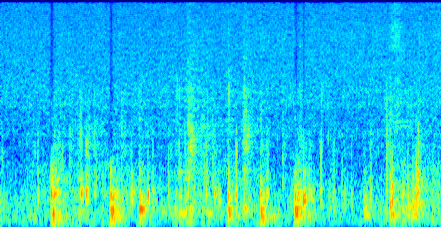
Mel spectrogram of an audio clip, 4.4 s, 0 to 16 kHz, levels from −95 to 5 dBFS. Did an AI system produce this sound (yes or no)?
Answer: yes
